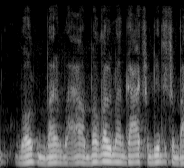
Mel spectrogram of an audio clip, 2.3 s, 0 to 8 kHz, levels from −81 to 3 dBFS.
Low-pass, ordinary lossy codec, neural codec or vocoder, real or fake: 7.2 kHz; none; codec, 16 kHz, 4.8 kbps, FACodec; fake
